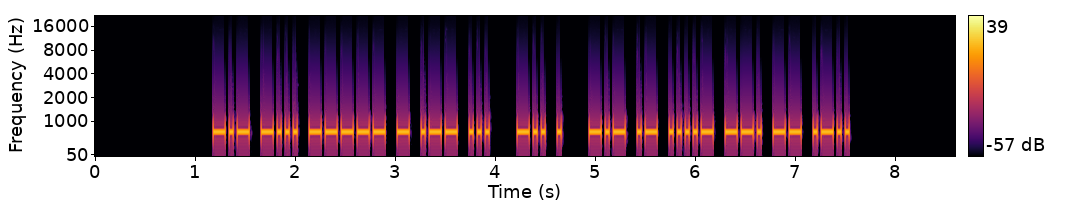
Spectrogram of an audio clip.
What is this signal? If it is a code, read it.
Morse code, heard as a keyed tone, about 30 wpm, 700 Hz. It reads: KB0TWS DE KA4GML
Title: USA Callsign DE Callsign - 6 Characters - 30wpm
